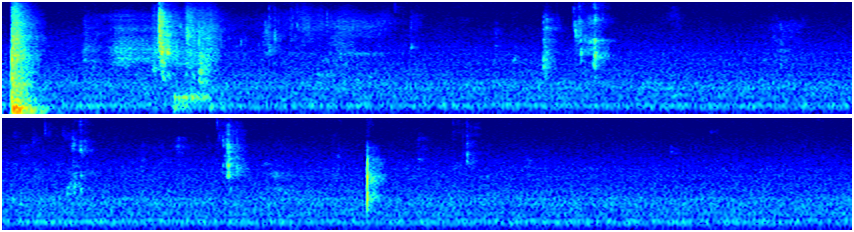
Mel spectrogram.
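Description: A loud thump right at the start and a shorter noise just under a second in, then quiet room tone with a few faint clicks and soft eating noises.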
